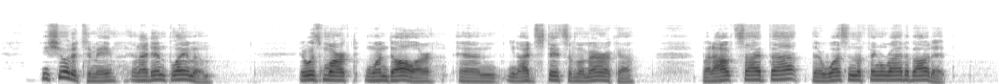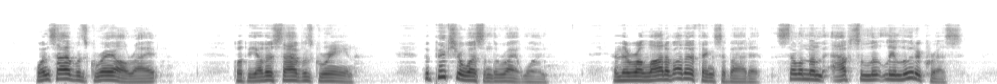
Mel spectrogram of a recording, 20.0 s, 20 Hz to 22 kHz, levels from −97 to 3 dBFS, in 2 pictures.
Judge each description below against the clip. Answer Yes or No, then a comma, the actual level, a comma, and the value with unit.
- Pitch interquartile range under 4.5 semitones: No, average, 4.8 semitones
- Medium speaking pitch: Yes, medium, 160 Hz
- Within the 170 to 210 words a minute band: Yes, average, 190 wpm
